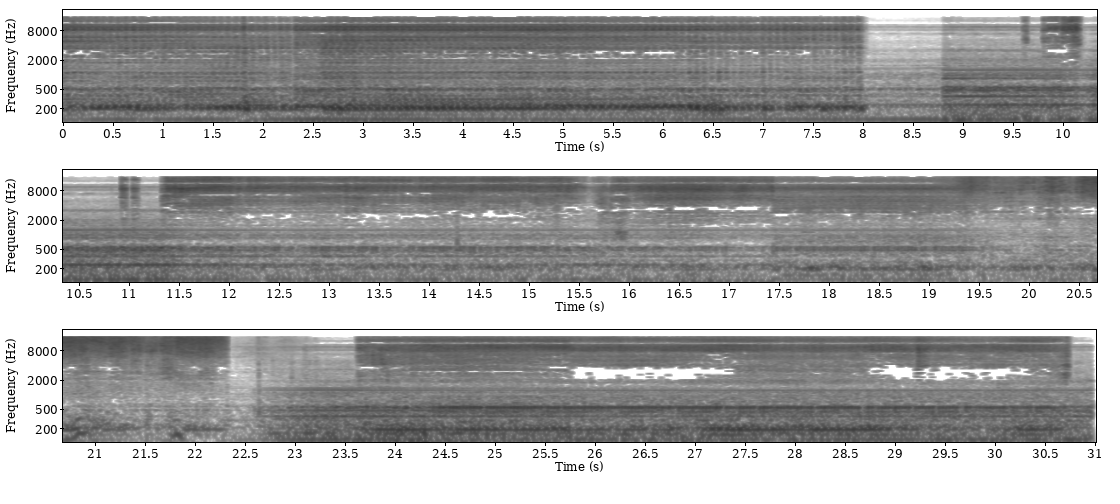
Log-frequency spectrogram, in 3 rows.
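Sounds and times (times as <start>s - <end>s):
sandpaper hissing on spinning wood: 0.0s - 8.0s, 11.4s - 22.4s, 23.7s - 30.8s
lathe hum: 0.0s - 8.1s, 11.6s - 21.8s, 22.4s - 31.0s.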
